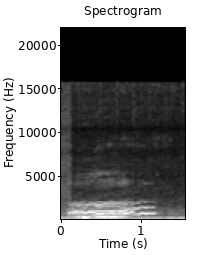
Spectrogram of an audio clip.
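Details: Crying Chihuahua giving a sustained, slightly wavering whine lasting about a second, held at a fairly even pitch before dropping off at the end, with faint low background hum.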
